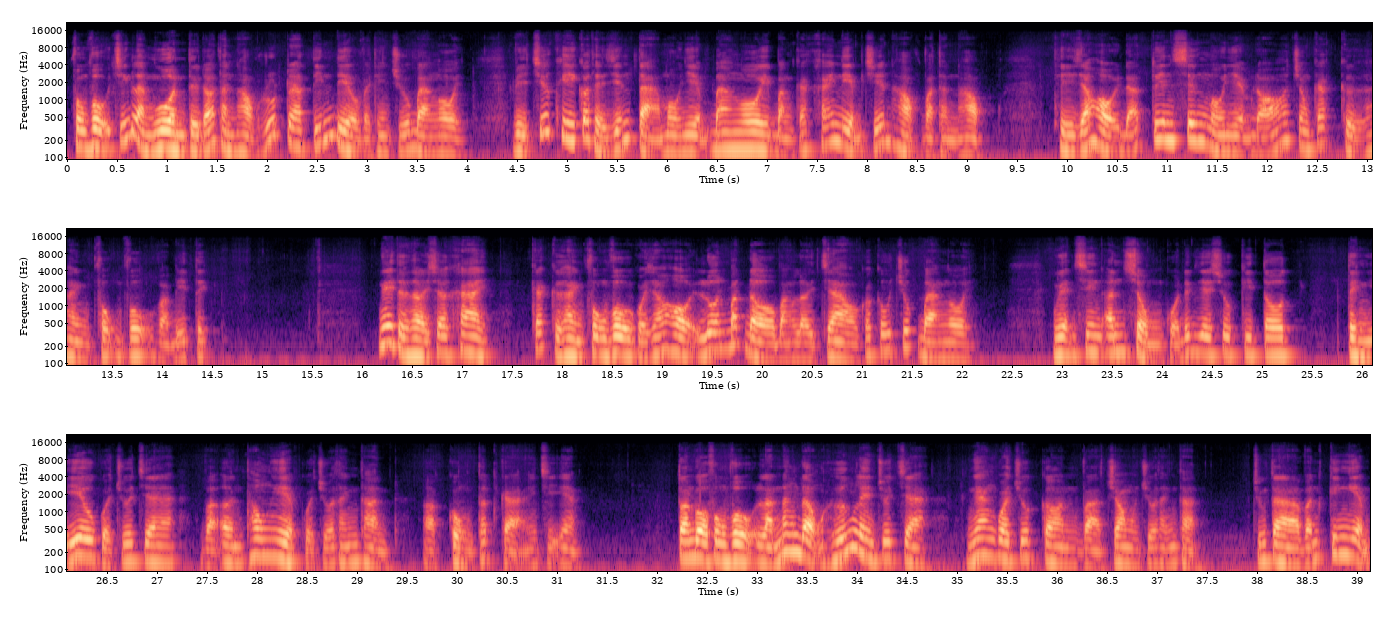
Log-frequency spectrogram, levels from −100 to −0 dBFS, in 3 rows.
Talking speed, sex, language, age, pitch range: 200 wpm, male, Vietnamese, 20-39, 110-150 Hz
